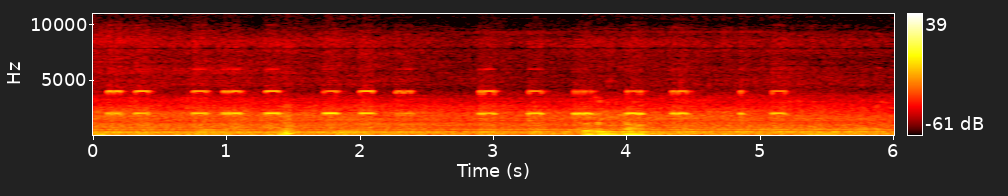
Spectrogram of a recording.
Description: What could be the problem? The UPS is making a continuous tone alarm sound.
